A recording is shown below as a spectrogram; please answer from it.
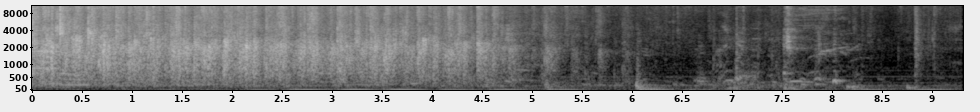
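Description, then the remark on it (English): An audience claps in a dense, steady burst for about five seconds while a guest is seated at the back, then the applause thins out and fades, leaving scattered voices and a little laughter. “so you're going to keep having to clap, because otherwise it's just going to be awkward.”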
